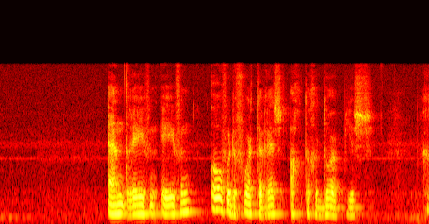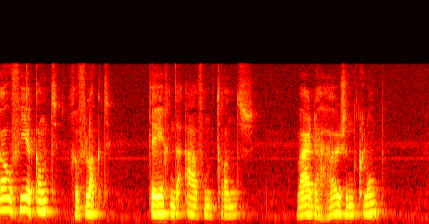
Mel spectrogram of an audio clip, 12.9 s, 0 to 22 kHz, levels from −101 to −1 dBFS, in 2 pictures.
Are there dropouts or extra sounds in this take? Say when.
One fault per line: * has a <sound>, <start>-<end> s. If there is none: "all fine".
all fine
